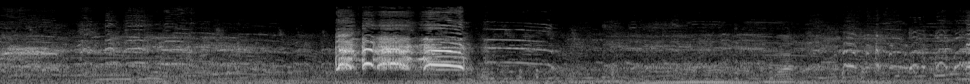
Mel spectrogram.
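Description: A silver gray rooster crows loudly and close at an open-air market in Bocaue, one long cock-a-doodle-doo amid clucking fowl, with a busy crowd of people talking throughout.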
